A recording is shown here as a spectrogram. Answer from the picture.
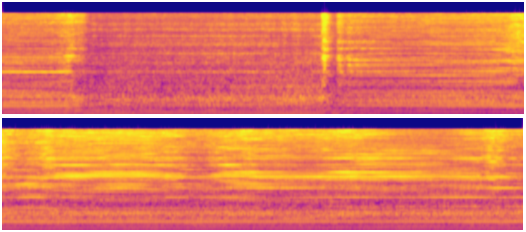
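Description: A power tool's spinning abrasive disc rubbing along the flange of an engine oil pan, cleaning off old gasket material, with the motor running steadily. There is one sharp knock about three seconds in.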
